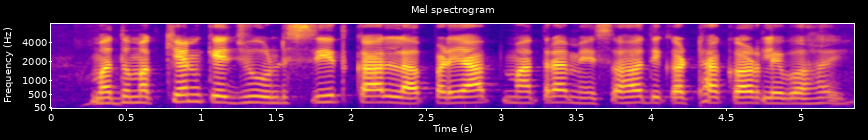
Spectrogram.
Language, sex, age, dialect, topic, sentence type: Magahi, female, 31-35, Western, agriculture, statement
